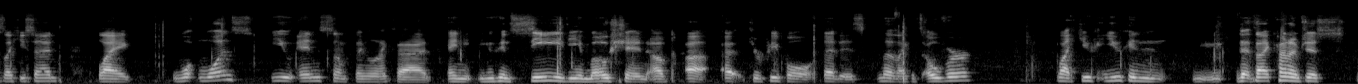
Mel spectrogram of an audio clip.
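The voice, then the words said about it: Stuttering, halting speech. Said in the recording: “I know I'm stuttering”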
